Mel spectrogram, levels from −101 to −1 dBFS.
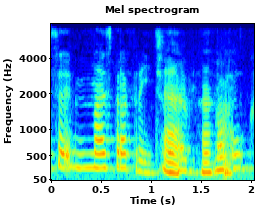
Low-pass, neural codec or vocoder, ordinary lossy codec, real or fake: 7.2 kHz; codec, 16 kHz, 8 kbps, FunCodec, trained on LibriTTS, 25 frames a second; none; fake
